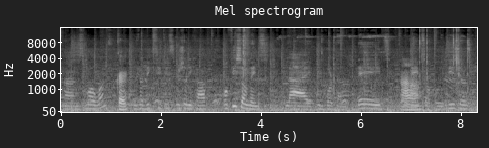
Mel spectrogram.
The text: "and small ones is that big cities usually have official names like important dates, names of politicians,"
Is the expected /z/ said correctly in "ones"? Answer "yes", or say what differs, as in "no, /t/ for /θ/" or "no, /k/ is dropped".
no, /s/ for /z/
